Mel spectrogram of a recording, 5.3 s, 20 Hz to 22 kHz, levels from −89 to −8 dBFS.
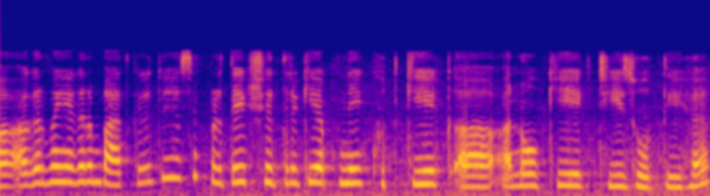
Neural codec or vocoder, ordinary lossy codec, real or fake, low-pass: codec, 16 kHz, 16 kbps, FreqCodec, smaller model; none; fake; none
